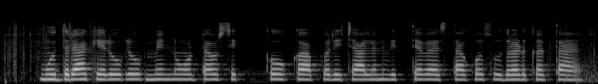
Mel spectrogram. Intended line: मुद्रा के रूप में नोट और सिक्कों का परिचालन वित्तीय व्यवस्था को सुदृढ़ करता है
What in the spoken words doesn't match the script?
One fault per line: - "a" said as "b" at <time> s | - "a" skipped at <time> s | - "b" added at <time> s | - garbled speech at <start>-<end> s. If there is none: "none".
- "रूप" added at 1.2 s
